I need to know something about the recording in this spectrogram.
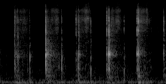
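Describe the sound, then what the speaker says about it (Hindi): Tarot cards shuffled by hand in quick riffling bursts, four or five papery flutters in rapid succession, close and fairly soft. "final shuffle"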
